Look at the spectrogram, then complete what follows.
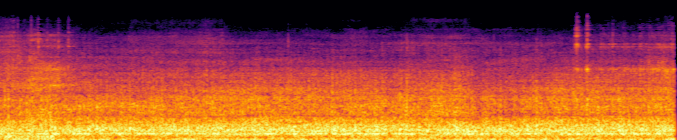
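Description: Handheld butane kitchen torch (crème brûlée torch) flame burning steadily as it is played over a brass alcohol-stove burner.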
